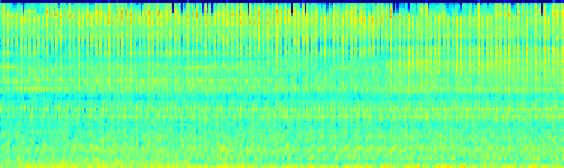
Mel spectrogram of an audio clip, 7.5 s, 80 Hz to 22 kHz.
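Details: 2013 Ford Fusion 1.6 EcoBoost at idle: fast light high-pitched solenoid-like ticking over steady idle; cause found to be bad EVAP purge valve, not valvetrain.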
